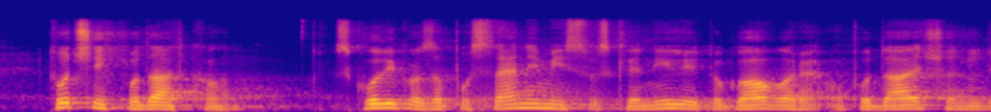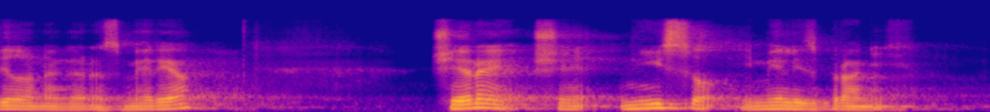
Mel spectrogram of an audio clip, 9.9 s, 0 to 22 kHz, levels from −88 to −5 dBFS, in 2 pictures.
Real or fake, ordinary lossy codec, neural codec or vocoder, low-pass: fake; none; codec, 24 kHz, 1.2 kbps, DualCodec; 10.8 kHz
